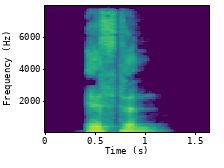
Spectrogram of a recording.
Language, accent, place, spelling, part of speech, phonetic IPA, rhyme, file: German, Germany, Berlin, Ästen, noun, [ˈɛstn̩], -ɛstn̩, De-Ästen.ogg
- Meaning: dative plural of Ast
